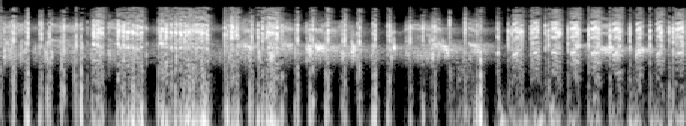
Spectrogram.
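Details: Chattering swiftlet lure in bintang utara style, which swiftlets are said to like: quick, clicky, high twittering bursts in an uneven rhythm, about four per second.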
